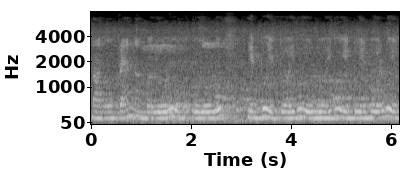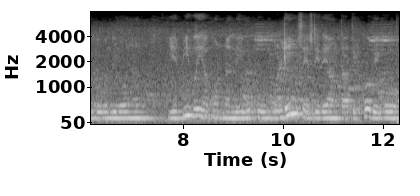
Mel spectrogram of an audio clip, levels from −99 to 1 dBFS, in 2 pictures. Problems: constant background noise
